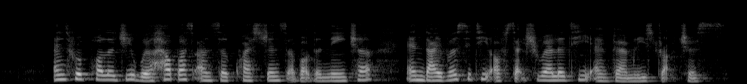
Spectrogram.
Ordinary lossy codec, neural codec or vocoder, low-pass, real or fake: none; none; 7.2 kHz; real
